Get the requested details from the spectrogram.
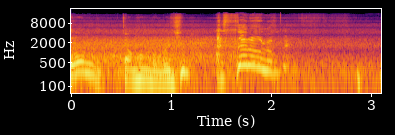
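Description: A man laughs and talks loudly and excitedly close by.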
